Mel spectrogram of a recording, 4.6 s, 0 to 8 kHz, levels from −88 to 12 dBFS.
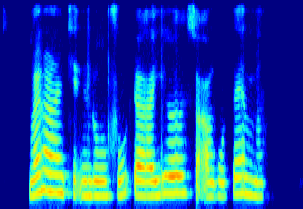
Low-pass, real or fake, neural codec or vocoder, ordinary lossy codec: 7.2 kHz; fake; codec, 24 kHz, 1.2 kbps, DualCodec; Opus, 32 kbps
